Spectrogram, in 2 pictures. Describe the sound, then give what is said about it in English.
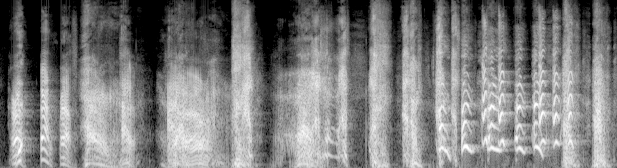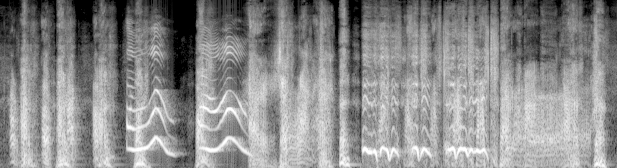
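A person imitates a snarling, biting dog: a long run of rough growls, grunts and snapping barks, broken by a few whiny, wavering yelps. “Oh my God, is that your dog?”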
